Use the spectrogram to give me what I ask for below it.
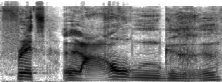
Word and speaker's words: Fritz Lang: Lex, today you brought in the 1931 movie M from Fritz Lang. That's it. That's the correct pronunciation.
